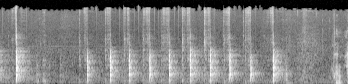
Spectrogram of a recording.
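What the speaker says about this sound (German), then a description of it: "Dann legen wir uns den auf die Schnittfläche und schneiden ihn hier einfach in dünne" A knife cuts meat into thin slices on a cutting board for beef goulash, a steady series of sharp, close thunks at an even rhythm, with no talking.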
